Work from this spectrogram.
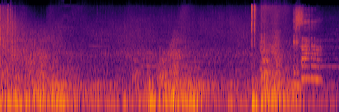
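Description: Confringo fire spell explosion in Hogwarts Legacy, a heavy rumbling blast under ongoing speech, followed by a sharper burst and crackling near the end.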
